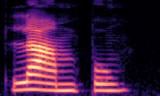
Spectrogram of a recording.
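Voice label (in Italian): "lampu", lingua sarda, fem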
